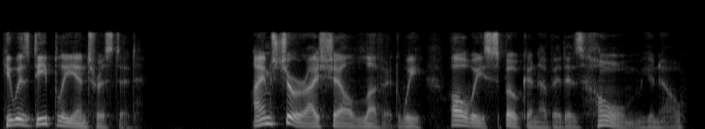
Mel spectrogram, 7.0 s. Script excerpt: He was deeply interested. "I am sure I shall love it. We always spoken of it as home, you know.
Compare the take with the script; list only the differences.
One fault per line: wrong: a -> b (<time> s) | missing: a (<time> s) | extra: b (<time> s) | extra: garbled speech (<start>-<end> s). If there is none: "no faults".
no faults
